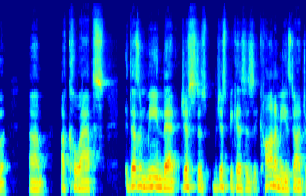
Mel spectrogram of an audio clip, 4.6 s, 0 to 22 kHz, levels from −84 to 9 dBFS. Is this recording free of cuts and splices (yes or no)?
no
